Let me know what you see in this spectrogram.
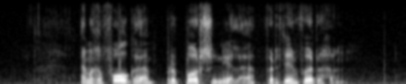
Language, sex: Afrikaans, male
